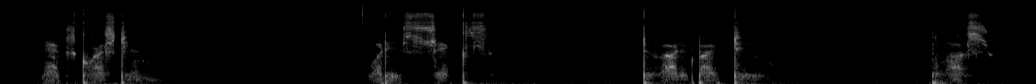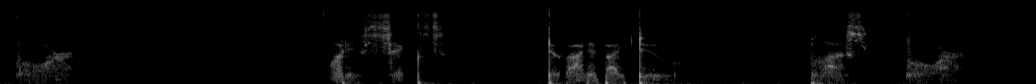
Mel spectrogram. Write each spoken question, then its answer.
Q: What is 6 divided by 2 plus 4?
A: The answer is 7.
